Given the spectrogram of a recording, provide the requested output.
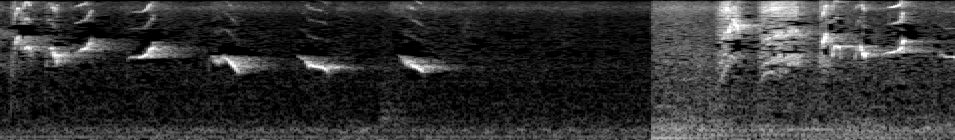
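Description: Greater green leafbird singing bright, slurred whistles that fall in pitch, about two a second, then a sudden burst of dense, high chattering notes.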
